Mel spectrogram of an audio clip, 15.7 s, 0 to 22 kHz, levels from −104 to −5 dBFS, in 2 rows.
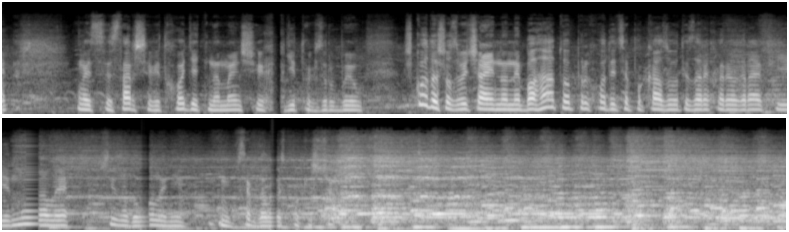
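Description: A run of packets failed to arrive in time at 2.69 to 2.80 s, and the receiver covered the hole by extending the last sound it had and fading it down. This is a burst of packet loss: about 80 ms of audio never plays. The audio then resumes further on, so the sound smears into a dying tail and jumps ahead. The same burst packet loss returns at 8.09 to 8.23 s, the longest at about 120 ms, then at 9.23 to 9.33 s (about 80 ms) and 10.53 to 10.61 s (about 60 ms).

Between these, at 7.06 to 7.09 s, a much smaller piece of about 20 ms missed the decoder. The receiver patched it by continuing the preceding sound for roughly 15 ms and blending back into the real signal. This short concealed packet loss is heard only as a brief smear or wobble, and any very short sound in that spot can drop out entirely.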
